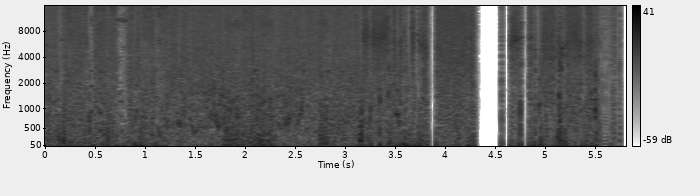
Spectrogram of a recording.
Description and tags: Glitch - FF6
These Are Some Raw Data. Everyone Knows that Trick, Here's My take on it, Emulators (your Favorite old school RPG's), Open LSDJ in Audacity, Fun Fun.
